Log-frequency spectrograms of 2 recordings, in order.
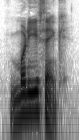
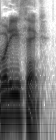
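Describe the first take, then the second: First: It sounds needy and eager for approval. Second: It sounds relaxed and conversational. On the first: He wants her to confirm that what he said is good. The speaker calls it wrong. "said in a way where he's seeking that validation from her" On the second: He is simply asking her opinion. The speaker calls it right. "he's just having a conversation with her about it"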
